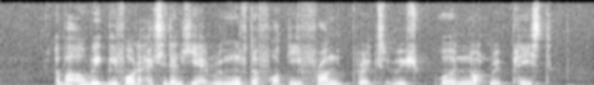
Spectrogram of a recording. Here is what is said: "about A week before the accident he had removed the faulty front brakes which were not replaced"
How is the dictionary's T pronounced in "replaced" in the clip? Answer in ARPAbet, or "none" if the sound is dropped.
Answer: T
